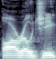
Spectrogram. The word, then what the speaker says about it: ROG: you said it right they get mad at me because I call it the rock right it's not raw it's the Rog called I'm like well I'm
